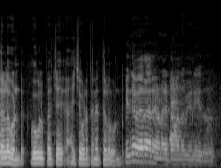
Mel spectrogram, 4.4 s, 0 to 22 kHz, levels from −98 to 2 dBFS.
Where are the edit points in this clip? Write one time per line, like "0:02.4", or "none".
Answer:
none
